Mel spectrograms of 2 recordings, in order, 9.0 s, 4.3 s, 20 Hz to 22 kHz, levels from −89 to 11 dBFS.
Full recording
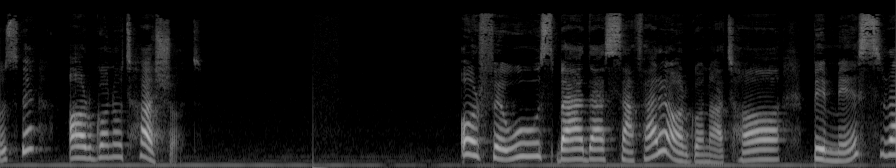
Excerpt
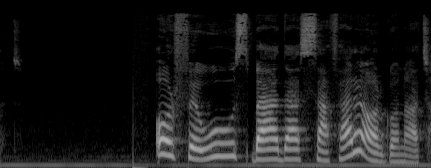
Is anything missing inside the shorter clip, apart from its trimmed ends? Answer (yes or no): yes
